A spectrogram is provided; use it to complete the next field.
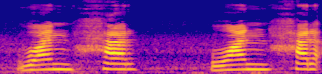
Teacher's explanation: الف کو نہیں پڑھیں گے، واو کو نون کے ساتھ ملا کے پڑھیں گے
